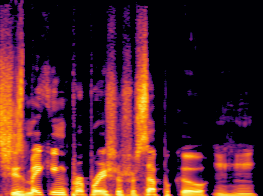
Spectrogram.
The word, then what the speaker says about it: seppuku: And Kenner says she's making preparations for seppuku. Mm-hmm. Although I feel like they pronounced it really It was weirdly. a weird. It sounded more like he was saying like almost like serpico.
